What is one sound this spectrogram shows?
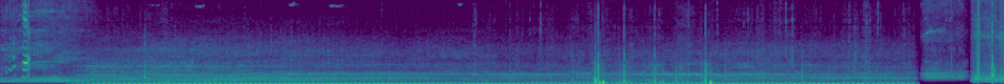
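A quad bike engine idles with a low rumble close by.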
